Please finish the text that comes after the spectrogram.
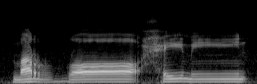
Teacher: میم کو را کے ساتھ ملائیں گے اور اس کو 2 سیکنڈ لمبا بھی کریں گے، کھڑی زبر ہے، مرراحمین، ہا کی ادائیگی صحیح کریں گے، اور چونکہ یہاں پہ ہم نے وقف کرنا ہے تو نون کو بھی ساکن پڑھیں گے۔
